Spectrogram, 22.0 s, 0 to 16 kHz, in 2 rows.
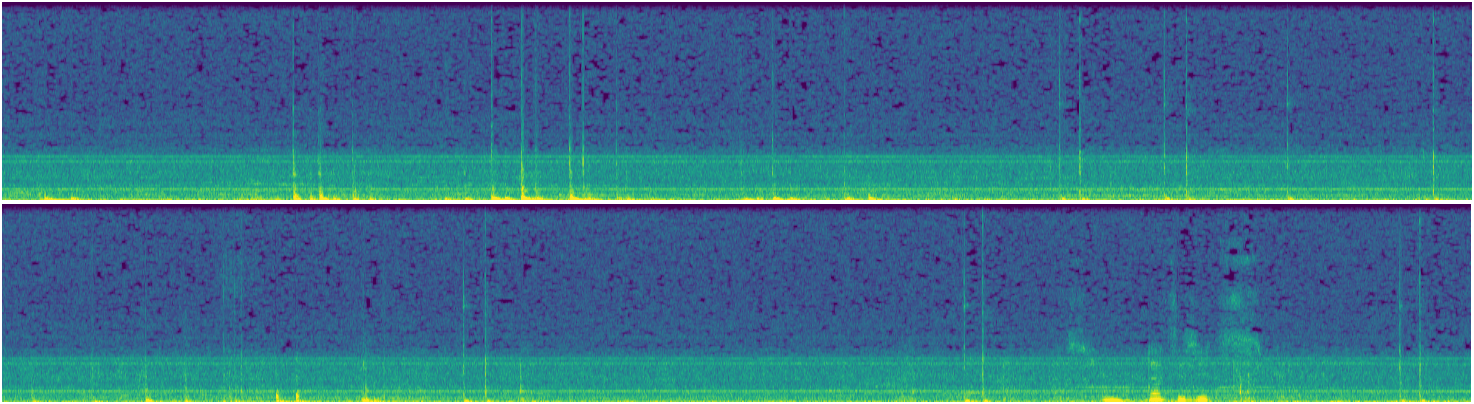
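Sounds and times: electrical hum: 0.0s - 22.0s
faint whine: 0.0s - 22.0s
keyboard typing: 2.2s - 4.9s, 5.5s - 7.2s, 7.8s - 9.0s, 10.6s - 15.1s, 17.8s - 19.1s, 21.4s - 21.8s.

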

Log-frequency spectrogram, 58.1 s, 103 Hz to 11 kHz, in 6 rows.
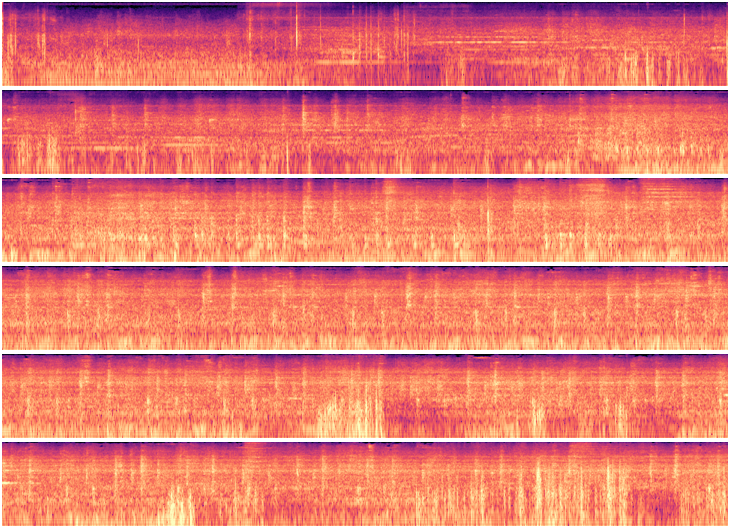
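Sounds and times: train wheels clattering over rail joints: 15.6s - 58.0s.

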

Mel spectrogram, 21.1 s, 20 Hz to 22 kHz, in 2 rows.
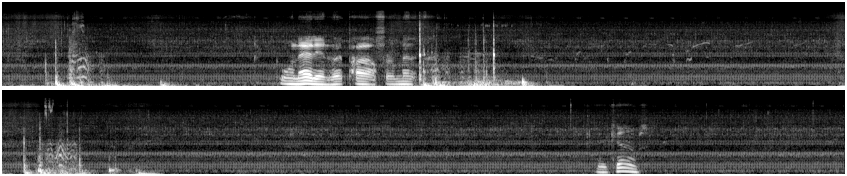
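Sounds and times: electric hum: 0.0s - 21.0s
muffled bumps and knocks: 0.1s - 2.5s, 5.1s - 7.1s, 10.5s - 12.6s.

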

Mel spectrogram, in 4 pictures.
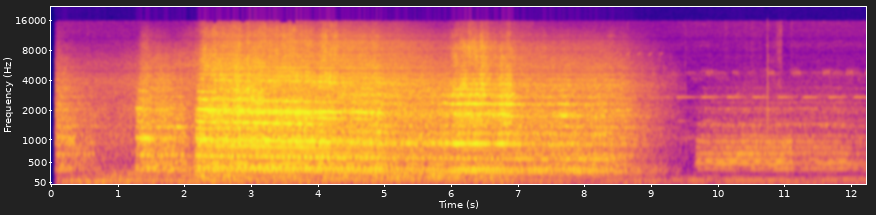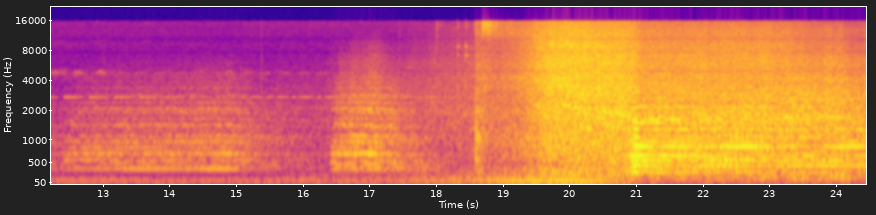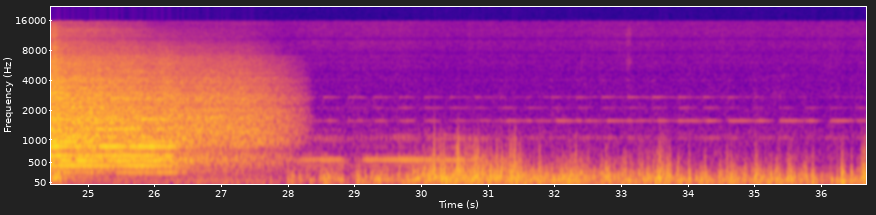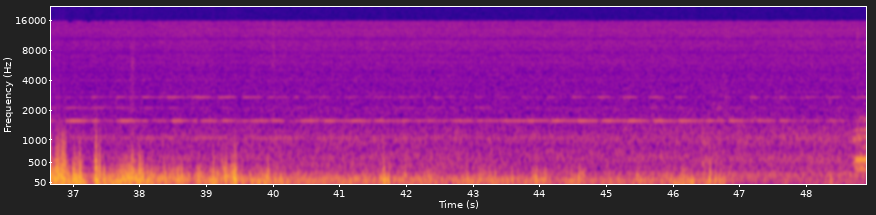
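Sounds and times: train horn chords: 0.0s - 15.6s, 16.4s - 18.0s, 20.5s - 30.2s, 48.7s - 48.9s
train passing with rush: 0.0s - 48.9s.

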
